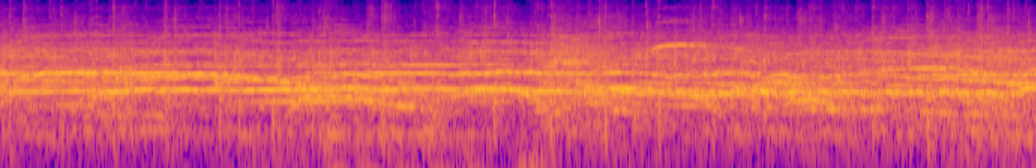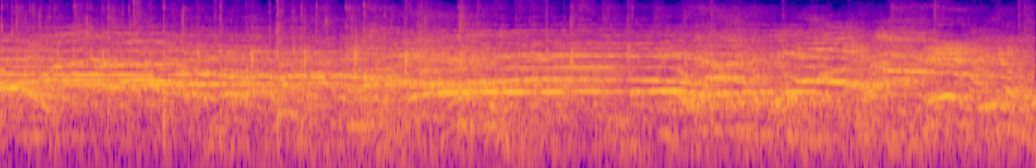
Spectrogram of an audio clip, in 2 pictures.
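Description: A fiddle plays a lively tune, loud and amplified in a large room.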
